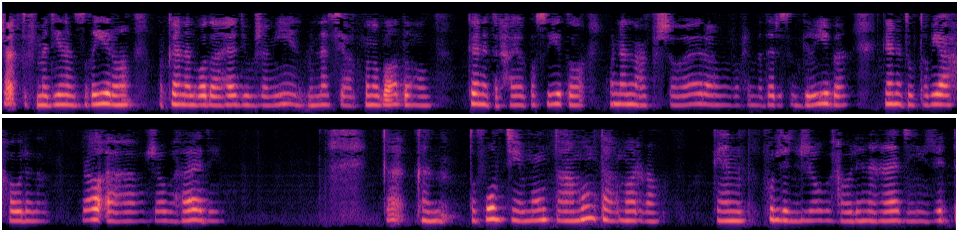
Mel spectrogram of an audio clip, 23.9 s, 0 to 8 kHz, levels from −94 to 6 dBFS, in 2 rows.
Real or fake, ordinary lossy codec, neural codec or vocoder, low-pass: fake; MP3, 24 kbps; codec, 24 kHz, 0.9 kbps, DualCodec; 7.2 kHz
